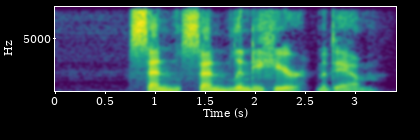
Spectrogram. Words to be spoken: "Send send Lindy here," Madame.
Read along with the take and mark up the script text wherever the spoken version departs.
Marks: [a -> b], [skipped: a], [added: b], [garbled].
"Send send Lindy here," Madame.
